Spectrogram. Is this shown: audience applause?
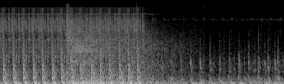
no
